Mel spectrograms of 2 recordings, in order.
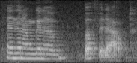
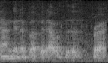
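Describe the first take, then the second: First: Said in the usual way. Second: Quick unvoiced whisper to herself; soft fast whisper, as if only to herself; whispered aside. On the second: Real, not acted. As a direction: murmur the step under your breath, fast. Restates the step, then whispers it.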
